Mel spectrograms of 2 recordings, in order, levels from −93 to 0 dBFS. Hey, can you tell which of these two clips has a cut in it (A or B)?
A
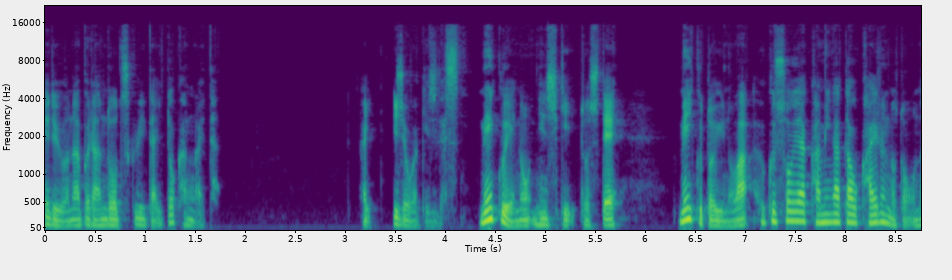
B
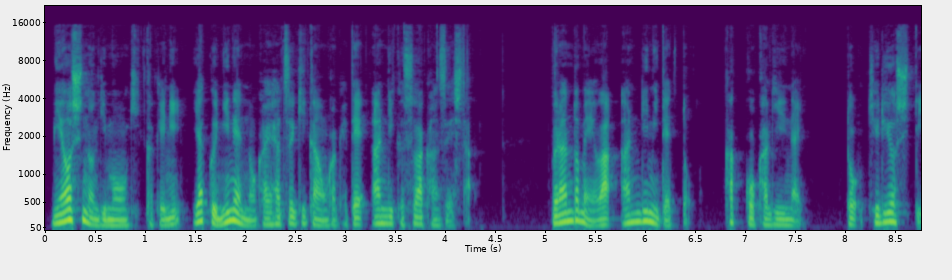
A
